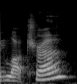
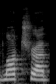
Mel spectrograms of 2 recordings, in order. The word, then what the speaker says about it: LOTR: Yes, technically, the Lord of the Rings abbreviation LOTR is an initialism, not an acronym, and you're supposed to pronounce each letter individually, but I'm going to keep pronouncing it Lotra because I'm lazy.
